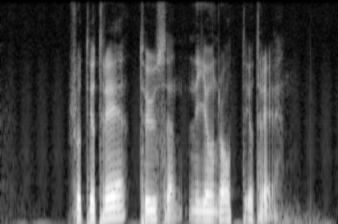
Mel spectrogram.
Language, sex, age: Swedish, male, 24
